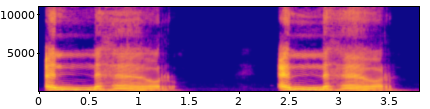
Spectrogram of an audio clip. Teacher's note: we are again not pronouncing lam in the definite article L because it is followed by a shadda letter. And I stressed on noon as if there were two noons here.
